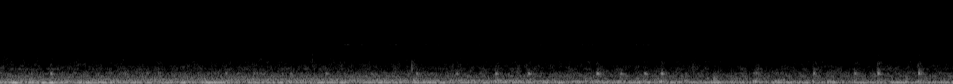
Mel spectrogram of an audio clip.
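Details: Peugeot rolling slowly in neutral: soft, steady knocks over a low rumble, audible only on hot days, for example approaching a traffic light; cause unknown.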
